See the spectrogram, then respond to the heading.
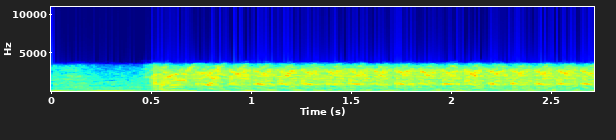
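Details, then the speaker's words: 2004 VW Jetta wagon, 1.9L TDI BEW diesel, quit running while driving: steady, even cranking that never catches or picks up speed; the engine is starved of fuel and won't start. "But the point being, the complaint is no start. Can you get in it and crank it for me?"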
